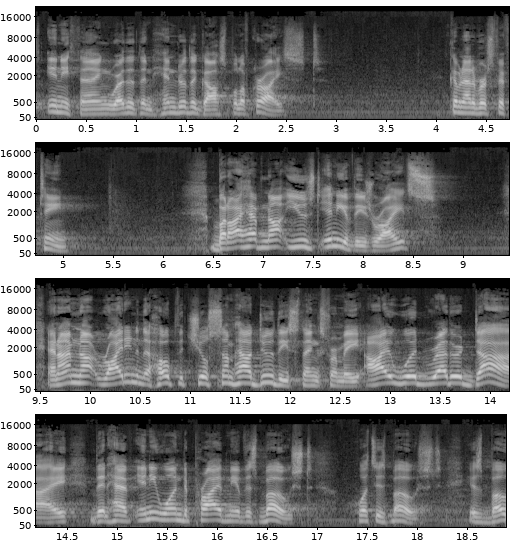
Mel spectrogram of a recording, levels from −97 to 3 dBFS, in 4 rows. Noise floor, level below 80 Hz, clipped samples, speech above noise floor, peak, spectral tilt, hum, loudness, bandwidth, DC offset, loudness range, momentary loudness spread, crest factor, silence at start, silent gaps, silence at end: -54 dBFS; -66 dBFS; under 0.1%; 31 dB; -2 dBFS; -2.5 dB/octave; none; -23 LUFS; 18.5 kHz; under 0.1%; 6 LU; 11 LU; 22 dB; 0 s; none; 0 s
